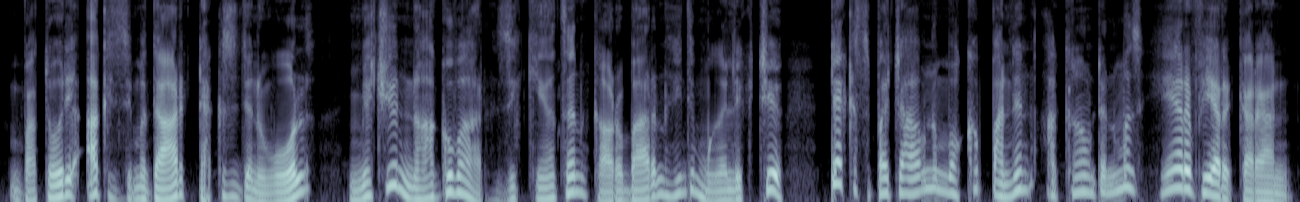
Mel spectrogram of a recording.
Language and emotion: Kashmiri, disgusted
